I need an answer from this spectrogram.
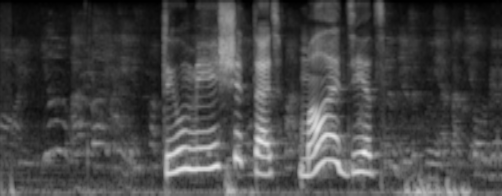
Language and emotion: Russian, positive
